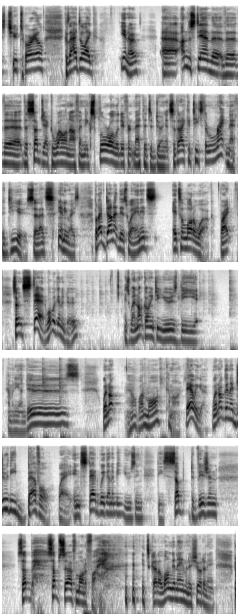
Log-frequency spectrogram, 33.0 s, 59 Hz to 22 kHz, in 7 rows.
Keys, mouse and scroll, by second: 4.7 middle click, 5.3-5.6 scroll down 3, 5.6-7.3 scroll up 5, 7.5 shift+middle click, 9.9-10.5 scroll down 1, 10.7-13.0 scroll up 1, 13.0-13.7 scroll up 1, 13.7 scroll down 2, 14.4 ctrl+z, 14.8 ctrl+z, 15.0 ctrl+z, 15.3 ctrl+z, 15.5 ctrl+z, 15.8 ctrl+z, 16.0 ctrl+z, 16.2 ctrl+z, 16.5 ctrl+z, 16.7 ctrl+z, 17.0 ctrl+z, 17.2-18.2 ctrl+z, 18.6 ctrl+z, 19.3 ctrl+z, 19.6 ctrl+z, 19.9 ctrl+z, 21.7 ctrl+z, 22.0 ctrl+z, 23.6 scroll down 5, 23.9 middle click, 24.2 Tab, 24.2-24.7 scroll down 3, 24.7 scroll up 2, 31.0 click, 31.9 click.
